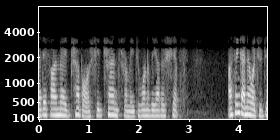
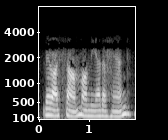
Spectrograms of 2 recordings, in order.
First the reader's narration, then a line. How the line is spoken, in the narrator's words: Damon said bitterly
